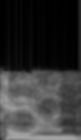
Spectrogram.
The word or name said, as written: kaon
